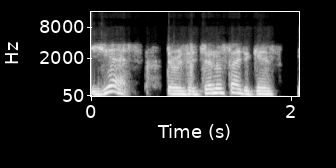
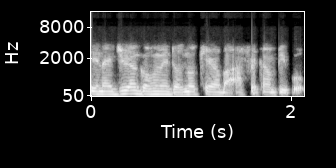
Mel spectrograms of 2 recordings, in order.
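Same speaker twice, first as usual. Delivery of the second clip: ordinary talk, nothing marked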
